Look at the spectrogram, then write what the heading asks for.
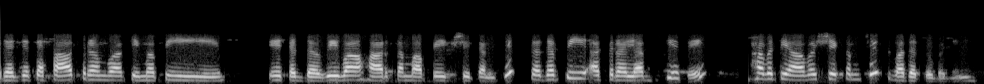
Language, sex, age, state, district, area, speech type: Sanskrit, female, 45-60, Karnataka, Dharwad, urban, conversation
